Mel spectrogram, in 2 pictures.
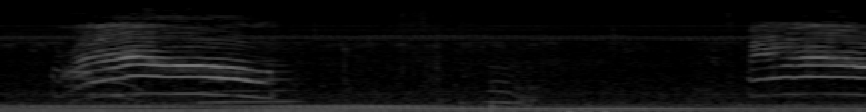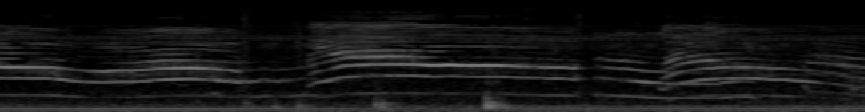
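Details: Indoor kittens crying in long, wavering meows, some overlapping, sliding down then up in pitch, with short gaps between calls and a constant low mechanical hum underneath.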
